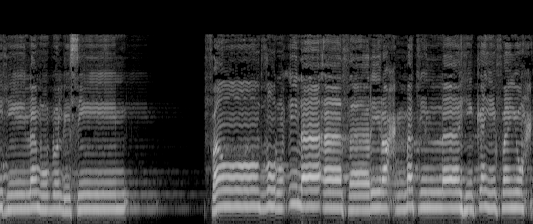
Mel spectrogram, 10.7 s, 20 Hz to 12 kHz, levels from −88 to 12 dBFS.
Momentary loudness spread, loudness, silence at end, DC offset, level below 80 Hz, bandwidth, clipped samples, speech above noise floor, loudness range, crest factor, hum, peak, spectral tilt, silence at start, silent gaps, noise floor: 7 LU; -20 LUFS; 0 s; under 0.1%; -72 dBFS; 7.8 kHz; under 0.1%; 46 dB; 7 LU; 14 dB; none; -6 dBFS; -6 dB/octave; 0 s; none; -65 dBFS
